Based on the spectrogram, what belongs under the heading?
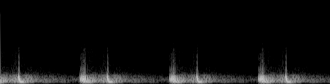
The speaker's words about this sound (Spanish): ¿Qué le pareció? Es inconfundible ese sonido, ¿verdad? Es maravilloso escuchar ese sonido, porque sin sus latidos definitivamente no podríamos vivir.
